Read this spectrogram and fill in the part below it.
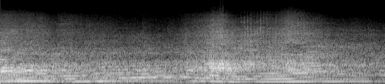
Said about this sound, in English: Peeling. I don't know if you can hear that through my mic. The car is peeling down the road.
